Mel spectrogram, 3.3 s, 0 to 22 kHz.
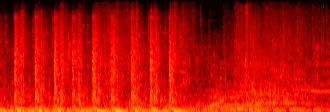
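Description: Rapid automatic gunfire from the video game Resident Evil 2 rattles in a fast, even burst of about a dozen shots, loud and continuous, then stops and leaves a lingering game ambience.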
